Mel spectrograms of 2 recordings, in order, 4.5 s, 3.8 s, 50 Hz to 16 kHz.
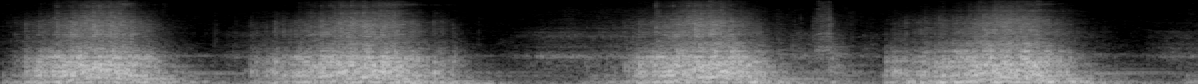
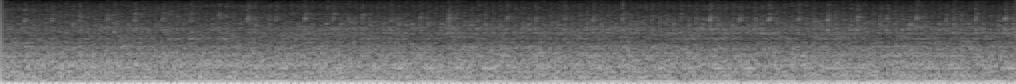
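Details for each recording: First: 1930 Ford Model A Deluxe Coupe, long stored, with a flaky ignition switch. Starter drags the high-compression engine over very slowly, under one heave per second, from a lousy weak battery. A bigger battery was brought in afterward. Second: 1930 Ford Model A Deluxe Coupe, revived after storage since 1980, distributor reassembled and coolant added: low, steady four-cylinder idle with an even beat and no misses or knocks. Normal idle, though oil later found entering the muffler.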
